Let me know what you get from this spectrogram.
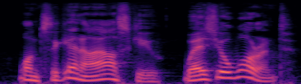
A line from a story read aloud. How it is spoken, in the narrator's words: shouted the furious Peters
